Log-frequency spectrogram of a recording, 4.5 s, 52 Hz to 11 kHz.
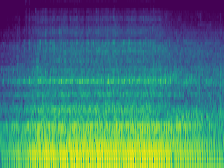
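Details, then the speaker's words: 1985 Pontiac Firebird, sat for a couple of years, new battery, cold idle recorded outside at the exhaust; even low burble holding steady without its usual RPM hunting; nothing wrong. "It's actually not fluctuating between RPMs a whole lot today. Up here, nice and quiet. Can't barely hear it."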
